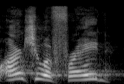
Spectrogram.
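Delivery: loud, high exasperated yell; retold soldier yell. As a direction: bark the question at the noisy kid. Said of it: "he yells at the boy".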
